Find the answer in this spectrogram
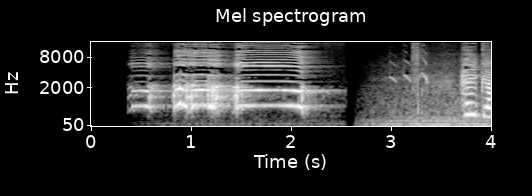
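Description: A rooster crowing once: a call of about two seconds that breaks up at first, then rises into a long held note and trails off.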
